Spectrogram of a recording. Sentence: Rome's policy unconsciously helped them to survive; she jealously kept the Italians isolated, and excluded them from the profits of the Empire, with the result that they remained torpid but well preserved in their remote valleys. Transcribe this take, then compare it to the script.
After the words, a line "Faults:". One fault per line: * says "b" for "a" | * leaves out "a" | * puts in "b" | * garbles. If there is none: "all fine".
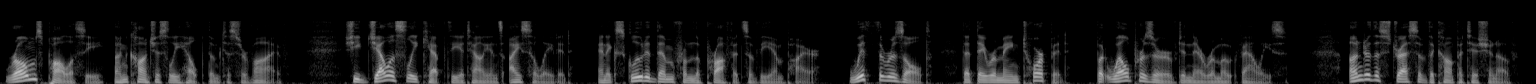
Rome's policy unconsciously helped them to survive; she jealously kept the Italians isolated, and excluded them from the profits of the Empire, with the result that they remained torpid but well preserved in their remote valleys. Under the stress of the competition of
Faults:
* puts in "Under the stress of the competition of"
